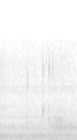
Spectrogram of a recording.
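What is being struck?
Nothing is struck.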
